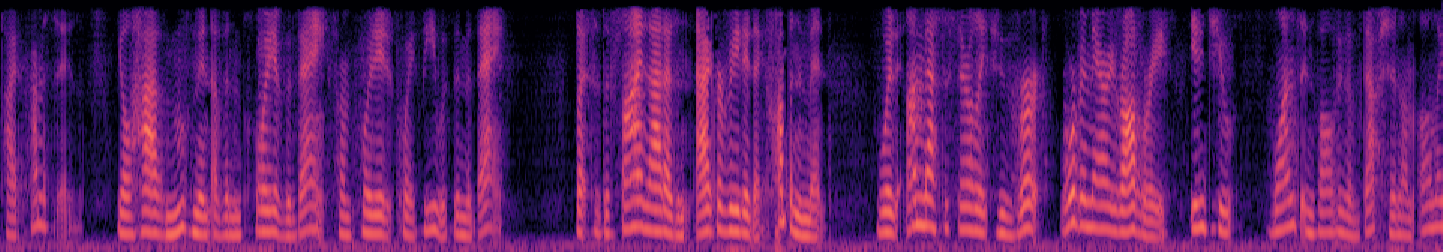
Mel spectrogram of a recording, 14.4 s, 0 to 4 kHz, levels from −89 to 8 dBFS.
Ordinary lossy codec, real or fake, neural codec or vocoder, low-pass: AAC, 24 kbps; fake; autoencoder, 22.05 kHz, a latent of 192 numbers a frame, VITS, trained on many speakers; 3.6 kHz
